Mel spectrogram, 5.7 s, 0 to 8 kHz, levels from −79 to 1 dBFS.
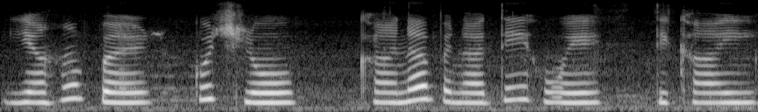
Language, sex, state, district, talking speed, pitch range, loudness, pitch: Hindi, female, Himachal Pradesh, Shimla, 85 wpm, 260-290 Hz, -15 LUFS, 265 Hz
